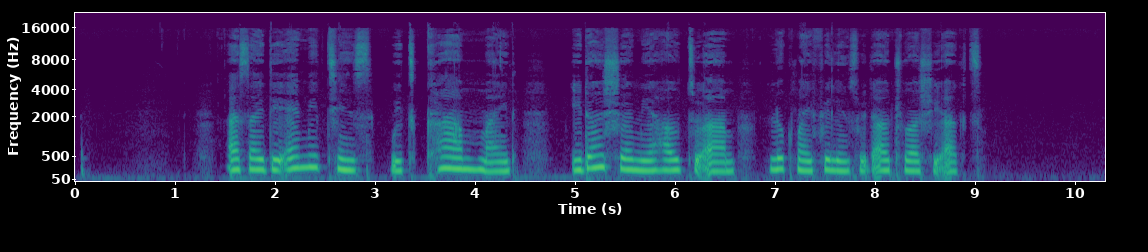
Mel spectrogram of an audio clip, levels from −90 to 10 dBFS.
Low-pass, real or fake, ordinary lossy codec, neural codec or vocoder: 19.8 kHz; real; AAC, 48 kbps; none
